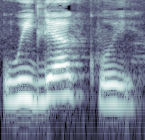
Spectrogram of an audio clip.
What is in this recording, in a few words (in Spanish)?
"cuento", Quechua Chanka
